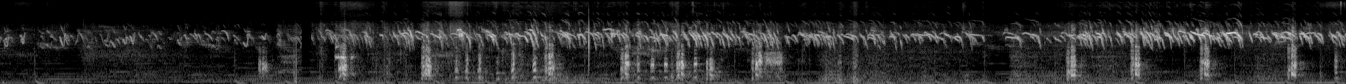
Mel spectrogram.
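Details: Little chicken chicks playing, loud and close: a nearly continuous flurry of shrill, high-pitched peeps, several per second, mixed with sharp tapping and scratching noises, after a quieter opening of scattered cheeps.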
